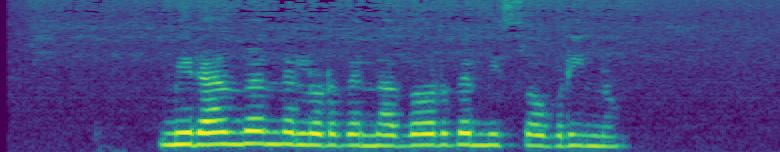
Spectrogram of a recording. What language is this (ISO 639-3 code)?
spa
